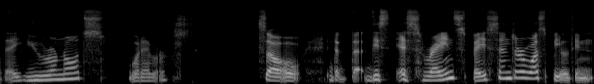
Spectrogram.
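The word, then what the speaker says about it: Esrange: has the I thought that this would be pronounced as Srang but is it's apparently S range.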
